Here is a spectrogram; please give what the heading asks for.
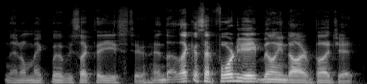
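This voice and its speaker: A man's voice: low-pitched, expressive, fast, fairly bright tone. A man hosting a casual movie podcast, easygoing and steering the questions. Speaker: podcast host. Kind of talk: casual movie review chat.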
